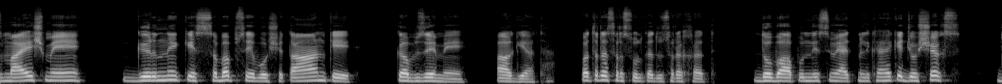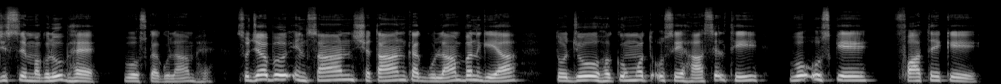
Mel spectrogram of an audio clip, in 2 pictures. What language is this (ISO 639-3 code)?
urd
